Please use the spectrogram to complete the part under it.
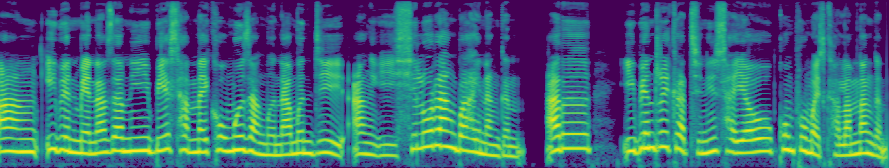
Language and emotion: Bodo, disgusted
